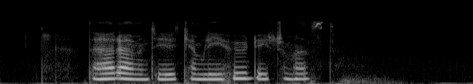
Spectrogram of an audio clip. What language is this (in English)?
Swedish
